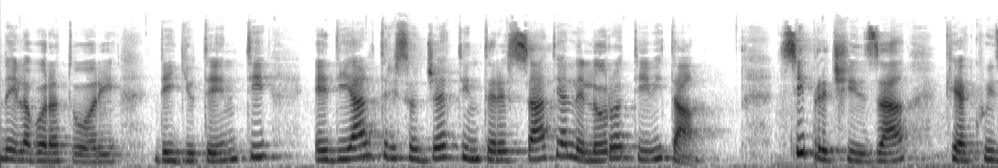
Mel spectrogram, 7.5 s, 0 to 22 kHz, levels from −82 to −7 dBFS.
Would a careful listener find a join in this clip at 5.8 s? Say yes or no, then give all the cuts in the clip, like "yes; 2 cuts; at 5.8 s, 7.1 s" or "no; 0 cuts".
yes; 1 cut; at 5.8 s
